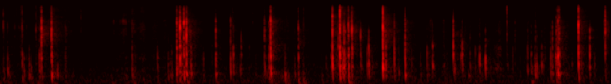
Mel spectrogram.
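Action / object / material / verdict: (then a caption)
scrape / foil-lined plastic pouch / foil plastic / none. A small, partly filled Extra gum pouch made of foil-lined plastic is crinkled and squeezed by fingers with long nails. Sharp, bright crackles come in quick irregular bursts with short quiet gaps between them, and there is no low-end body.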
